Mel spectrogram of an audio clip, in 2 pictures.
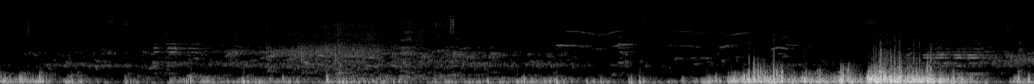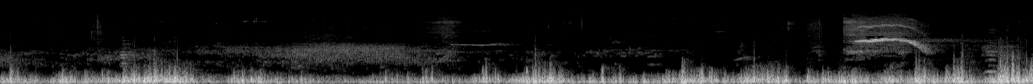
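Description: Gusty wind buffeting a phone's microphone in an irregular low rumble, heavier in the second half, with a few short high bird chirps and a falling high note near the end.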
